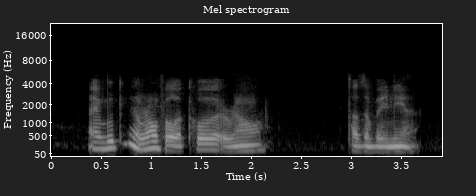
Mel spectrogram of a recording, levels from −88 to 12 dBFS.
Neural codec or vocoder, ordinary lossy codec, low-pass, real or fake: codec, 16 kHz, 2 kbps, X-Codec, HuBERT features, trained on general audio; MP3, 32 kbps; 5.4 kHz; fake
